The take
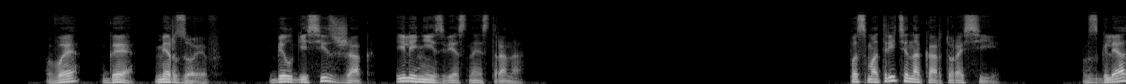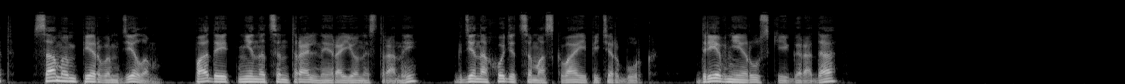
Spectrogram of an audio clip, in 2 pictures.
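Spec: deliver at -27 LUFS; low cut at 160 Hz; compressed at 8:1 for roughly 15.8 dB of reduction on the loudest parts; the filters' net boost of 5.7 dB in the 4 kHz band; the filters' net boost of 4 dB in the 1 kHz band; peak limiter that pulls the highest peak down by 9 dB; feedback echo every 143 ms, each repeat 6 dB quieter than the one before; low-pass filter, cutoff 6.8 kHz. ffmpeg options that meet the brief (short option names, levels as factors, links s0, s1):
-af "highpass=160,lowpass=6800,equalizer=f=1000:t=o:g=5,equalizer=f=4000:t=o:g=7.5,acompressor=threshold=0.0398:ratio=8,alimiter=limit=0.0794:level=0:latency=1,aecho=1:1:143|286|429|572|715|858:0.501|0.251|0.125|0.0626|0.0313|0.0157,volume=2.37"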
